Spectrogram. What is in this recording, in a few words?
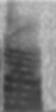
"Grave", female voice; TalkingKeys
